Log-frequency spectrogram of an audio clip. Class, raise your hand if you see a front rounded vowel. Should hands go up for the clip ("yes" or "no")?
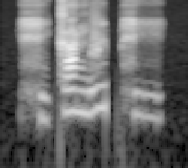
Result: no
